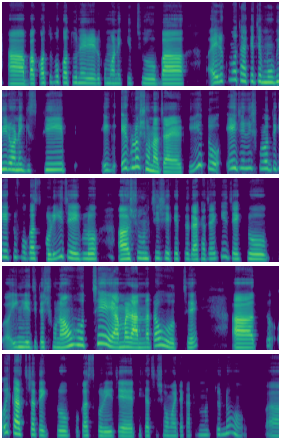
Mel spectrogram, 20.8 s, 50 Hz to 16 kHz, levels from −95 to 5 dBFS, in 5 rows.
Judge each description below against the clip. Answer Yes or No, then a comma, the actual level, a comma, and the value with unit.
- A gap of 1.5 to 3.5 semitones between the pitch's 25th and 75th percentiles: No, average, 4.8 semitones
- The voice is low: No, high, 220 Hz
